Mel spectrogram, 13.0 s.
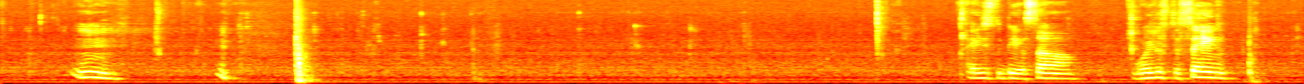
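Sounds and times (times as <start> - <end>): person humming mmm: 0.7 - 1.4
person chewing meat: 3.2 - 7.6.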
